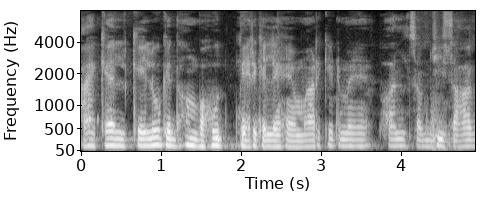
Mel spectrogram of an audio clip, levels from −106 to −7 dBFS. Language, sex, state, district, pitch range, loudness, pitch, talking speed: Maithili, male, Bihar, Saharsa, 130-145 Hz, -18 LUFS, 140 Hz, 170 wpm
